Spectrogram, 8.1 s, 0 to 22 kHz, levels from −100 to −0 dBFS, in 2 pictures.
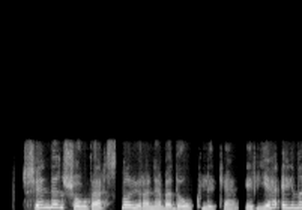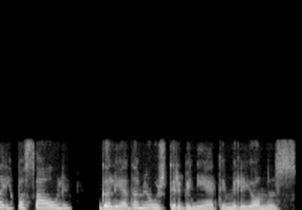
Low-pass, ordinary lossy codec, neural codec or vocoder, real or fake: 7.2 kHz; MP3, 96 kbps; codec, 16 kHz, 4.8 kbps, FACodec; fake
